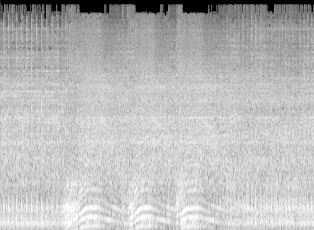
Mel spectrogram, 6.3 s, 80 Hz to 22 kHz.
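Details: Stihl MM65 two-stroke, warmed up and being retuned after not starting; the buzzy engine blips up three times then settles to an even run, running normally, with a drip of excess oil or fuel noticed.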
